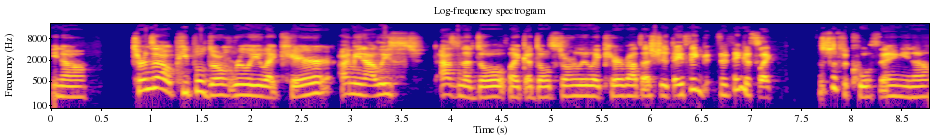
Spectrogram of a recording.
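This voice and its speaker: At a fairly quick pace, a woman with a medium pitch and ordinary pitch variation speaks in an unremarkable speaking voice. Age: 20s. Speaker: retired top video game player. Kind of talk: casual interview chat.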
